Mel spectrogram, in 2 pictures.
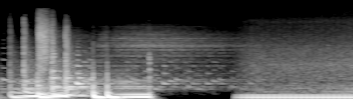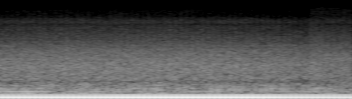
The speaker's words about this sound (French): Non, c'est pas le c'est pas le bruit d'une climatisation que vous entendez, c'est c'est celui de mon ventilateur, mais là j'avoue que je rêverais d'une climatisation.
